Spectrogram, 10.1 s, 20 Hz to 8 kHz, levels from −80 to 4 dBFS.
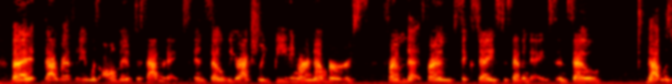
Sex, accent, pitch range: female, American, 195-265 Hz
